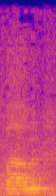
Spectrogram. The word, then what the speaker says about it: fireman: So I practically lose the I in fireman, and I practically lose the U in powerful. Not our, but powerful, fireman. Those smoother pronunciations are the normal ones.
